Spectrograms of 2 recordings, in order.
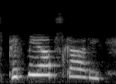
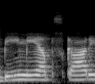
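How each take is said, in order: First: Pitched-up playful punchline; playful catchphrase. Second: Said in the usual way. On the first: Acted. Host swaps Beam me up for a card pun, playful catchphrase. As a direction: pop it up high as a joke.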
